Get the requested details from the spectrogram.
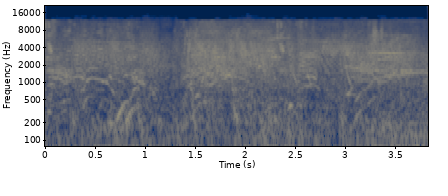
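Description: Rapid punches and kicks land with heavy thuds.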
